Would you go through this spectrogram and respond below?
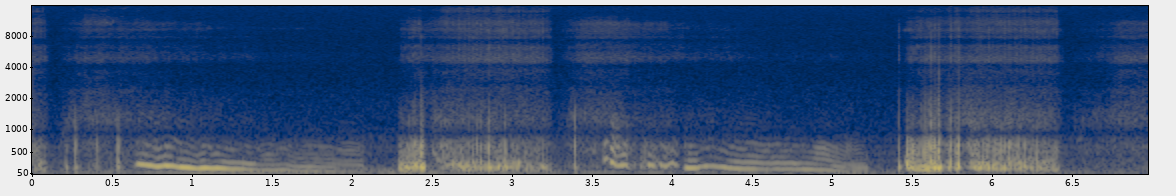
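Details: Pug puppy snoring in sleep: rattling, whistling snores with wavering pitch on each breath, about nine breaths a minute, ordinary snoring in a flat-faced puppy.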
